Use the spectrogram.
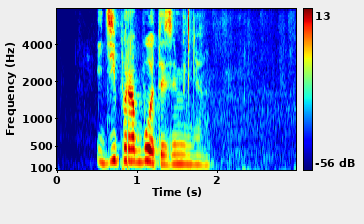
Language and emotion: Russian, angry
